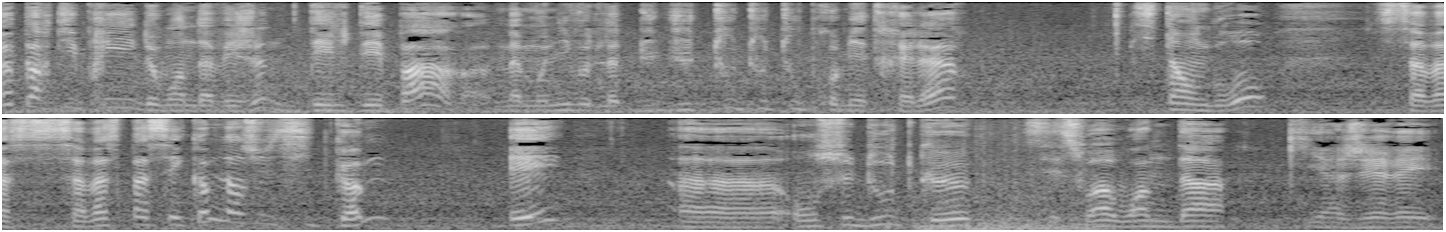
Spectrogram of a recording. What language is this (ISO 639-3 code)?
fra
